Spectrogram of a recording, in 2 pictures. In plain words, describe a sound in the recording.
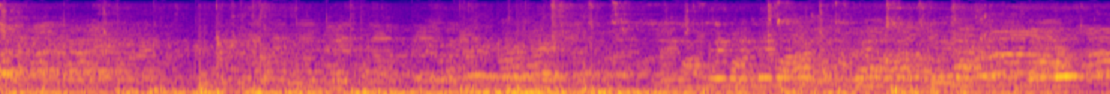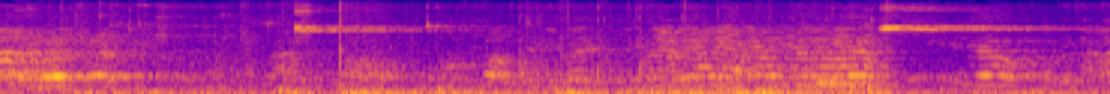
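Sneakers squeak sharply on a hard floor in a large echoing hall.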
